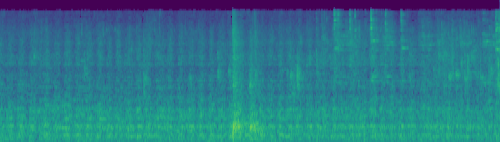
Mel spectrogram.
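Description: Batter balls deep-frying in a large wok of hot oil, a steady crackling sizzle, with a sharp knock about two seconds in and a few lighter clicks later.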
